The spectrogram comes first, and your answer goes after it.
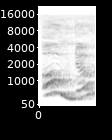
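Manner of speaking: high, loud exasperated cry. A narrator's reading. Mister Bear kept awake, loud exasperated cry. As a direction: wail it in frustration. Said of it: "said Mister Bear".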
